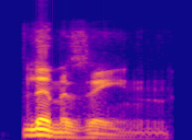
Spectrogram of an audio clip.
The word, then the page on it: limousine: British English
